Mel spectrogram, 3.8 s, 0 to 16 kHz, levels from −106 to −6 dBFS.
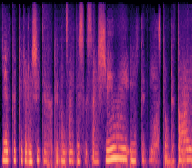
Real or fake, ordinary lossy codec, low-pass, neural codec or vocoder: fake; MP3, 96 kbps; 14.4 kHz; codec, 44.1 kHz, 0.9 kbps, DAC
